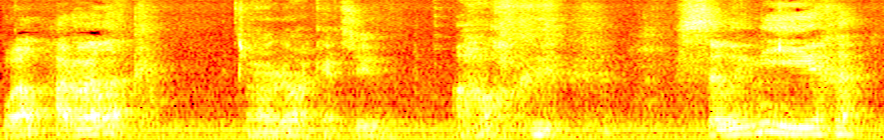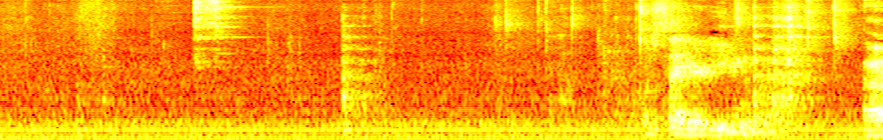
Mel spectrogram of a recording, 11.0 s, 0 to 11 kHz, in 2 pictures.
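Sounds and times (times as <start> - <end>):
person laughing: 2.8 - 4.0.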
